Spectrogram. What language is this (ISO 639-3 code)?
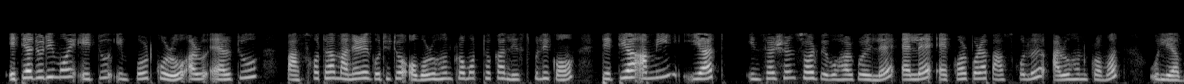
asm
